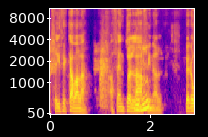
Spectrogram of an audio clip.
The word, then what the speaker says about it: cábala: hebreo se dice la cábala se dice cábala acento en la final pero bueno en castellano si te fijas es una palabra esdrújula se ve escrita como cábala acento en la primera no y a partir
